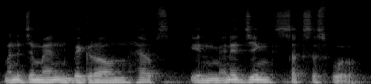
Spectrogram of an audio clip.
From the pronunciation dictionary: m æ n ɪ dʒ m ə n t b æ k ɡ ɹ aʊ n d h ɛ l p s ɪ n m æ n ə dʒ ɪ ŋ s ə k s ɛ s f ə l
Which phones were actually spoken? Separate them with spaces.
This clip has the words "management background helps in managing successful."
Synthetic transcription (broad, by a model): m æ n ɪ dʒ m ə n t b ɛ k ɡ ɹ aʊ n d h ɛ l p s ɪ n m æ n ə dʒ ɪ ŋ s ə k s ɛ s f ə l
